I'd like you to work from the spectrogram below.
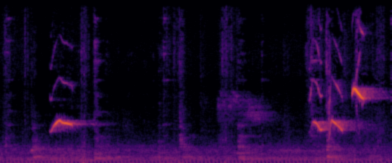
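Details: Cinereous tit, used as a song-training lure: two clusters of thin, sharp, very high whistled notes, one near the start and one near the end, separated by quiet, over a steady low hum.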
